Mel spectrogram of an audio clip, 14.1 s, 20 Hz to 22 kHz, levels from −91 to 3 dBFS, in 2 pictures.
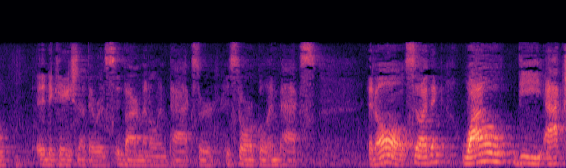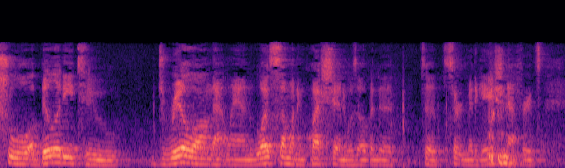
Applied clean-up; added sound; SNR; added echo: none; none; none; none.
